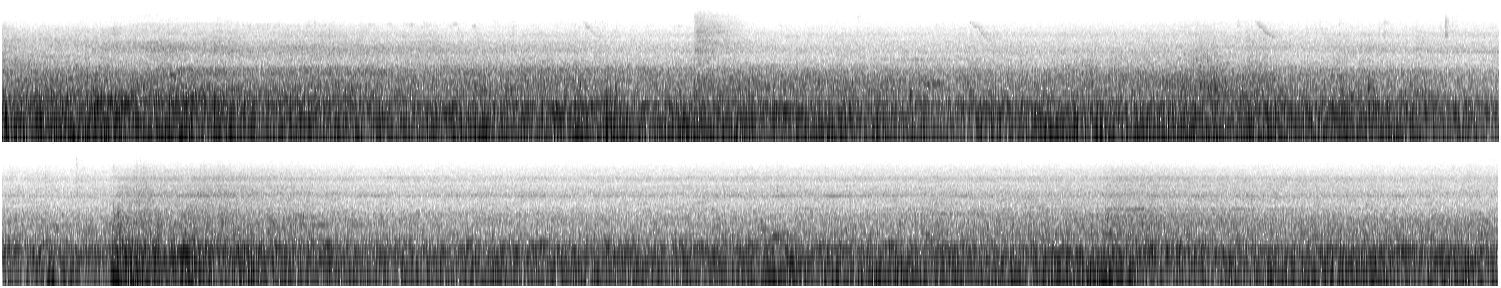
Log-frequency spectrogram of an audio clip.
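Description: Steady low rumble of road traffic, with a short hiss about seven seconds in.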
